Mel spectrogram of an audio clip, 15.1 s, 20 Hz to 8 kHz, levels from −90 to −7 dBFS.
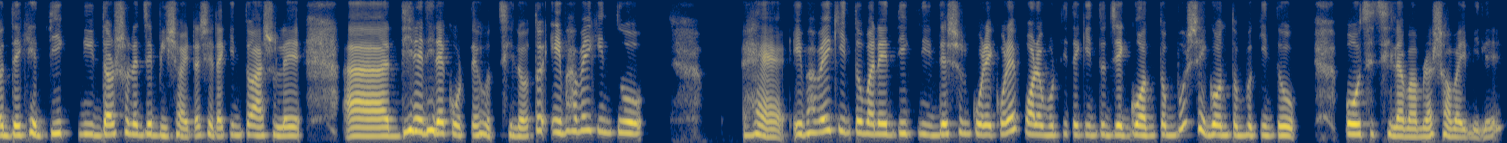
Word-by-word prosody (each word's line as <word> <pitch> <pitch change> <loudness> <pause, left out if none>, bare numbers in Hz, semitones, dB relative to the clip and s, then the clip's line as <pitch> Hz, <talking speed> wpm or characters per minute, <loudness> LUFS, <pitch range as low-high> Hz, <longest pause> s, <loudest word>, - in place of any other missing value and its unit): দেখে, 195 +4 +3 0.2
দিক 230 0 +2 0.2
নির্দেশনের 210 +1 +1
যে 215 - +4
বিষয়টা 175 -1 -3
সেটা 185 -5 -1
কিন্তু 195 +1 -7
আসলে 185 -1 -1 0.6
অ্যা 175 +1 +4 0.4
ধীরে, 275 0 +5
ধীরে 240 -6 +6
করতে 195 0 -2
হচ্ছিল। 190 -1 -6 0.2
তো - - 0 0.2
এভাবেই 275 +4 -1
কিন্তু, 245 -1 -4 1.3
হ্যাঁ 180 -8 +1 0.2
এভাবেই 245 +5 +1
কিন্তু 250 -3 -2
মানে 220 0 +3 0.2
দিক 230 -1 -1
নির্দেশন 215 +3 0
করে, 205 -1 +4
করে 235 +5 +3
পরবর্তীতে 200 0 -1
কিন্তু 195 +1 -6
যে 200 - +6 0.2
গন্তব্য 190 0 +1 0.2
সেই 315 -5 +1
গন্তব্যে 195 -1 0
কিন্তু 190 0 +1 0.6
পৌঁছেছিলাম 215 -4 +3
আমরা 170 +1 -1
সবাই 160 -5 0
মিলে। 155 +2 -8
205 Hz, 140 wpm, -23 LUFS, 190-225 Hz, 1.3 s, ধীরে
